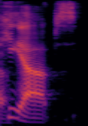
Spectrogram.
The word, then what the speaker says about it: Cheops: Cheops. Yeah, the CH is Greek. It's a K sound. And that name actually does go back to Egypt, right? The Great Pyramid, yeah. Right. So the mission of Cheops is to find super Earths.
